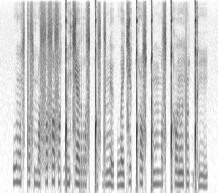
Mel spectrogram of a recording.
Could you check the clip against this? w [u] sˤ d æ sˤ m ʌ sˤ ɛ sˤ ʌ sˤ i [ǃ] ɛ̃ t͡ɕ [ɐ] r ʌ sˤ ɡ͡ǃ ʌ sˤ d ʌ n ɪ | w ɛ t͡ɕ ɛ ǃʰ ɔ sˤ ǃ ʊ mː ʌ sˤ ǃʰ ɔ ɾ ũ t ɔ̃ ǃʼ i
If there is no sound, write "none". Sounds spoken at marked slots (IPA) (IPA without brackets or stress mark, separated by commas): ũ, ɡ͡ǃ, æ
